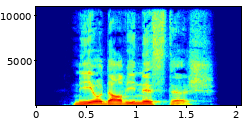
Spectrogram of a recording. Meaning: Neo-Darwinist
- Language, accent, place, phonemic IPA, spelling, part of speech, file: German, Germany, Berlin, /neodaʁviˈnɪstɪʃ/, neodarwinistisch, adjective, De-neodarwinistisch.ogg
